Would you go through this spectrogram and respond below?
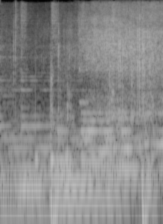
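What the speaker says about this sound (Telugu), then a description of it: "అసలు ఇలా నూనెలో ఆ అల్లము వెల్లుల్లి వేగుతుంటే వచ్చే సువాసన ఉంటుంది" Ginger and garlic fry in hot oil with a pinch of turmeric, giving a steady close sizzle with a couple of brief louder bursts over a low hum.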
